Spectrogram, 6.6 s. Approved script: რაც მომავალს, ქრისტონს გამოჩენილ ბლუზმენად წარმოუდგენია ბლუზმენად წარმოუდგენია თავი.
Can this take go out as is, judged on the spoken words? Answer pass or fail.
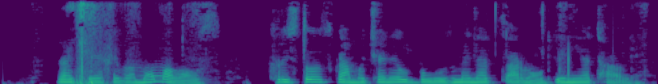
fail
